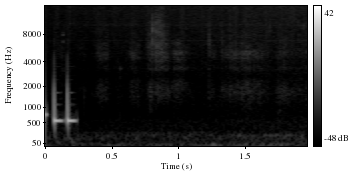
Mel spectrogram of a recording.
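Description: Two quick telephone keypad tones sound as a number is dialled for a Skype call, both loud and steady, before a near-silent stretch follows.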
